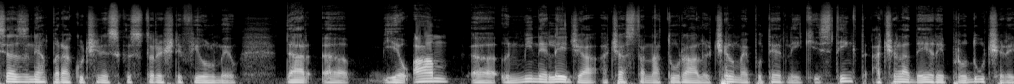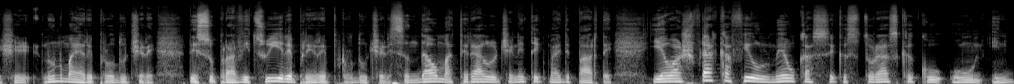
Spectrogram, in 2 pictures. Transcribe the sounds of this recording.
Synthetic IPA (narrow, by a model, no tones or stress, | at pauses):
seazəneapəɾat̪̚kut͡ʃine̞sə̥kəsə̥t̪o̞ɾe̞ʃt̪e̞fiulme̞wd̪̥arə | je̞wʔam | əɨnmine̞le̞d͡ʒaʔat͡ʃast̪anat̪uɾalət͡ʃe̞lmajput̪e̞rnikinst̪iŋkt̪a̰t͡ʃe̞lad̪e̞re̞pɾo̞d̪ut͡ʃe̞ɾe̞ʃinunumajre̞pɾo̞d̪ut͡ʃe̞ɾe̞d̪̥e̞supɾavet̪suiɾe̞pɾinre̞pɾo̞d̪ut͡ʃe̞ɾesənd̪awmat̪e̞ɾialuld͡ʒe̞ne̞t̪ikmajd̪e̞part̪e̞je̞waʃvɾʲeakafiulme̞wkasə̥se̞kəsə̥t̪o̞ɾeaskəkuunin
